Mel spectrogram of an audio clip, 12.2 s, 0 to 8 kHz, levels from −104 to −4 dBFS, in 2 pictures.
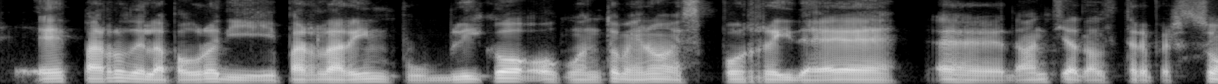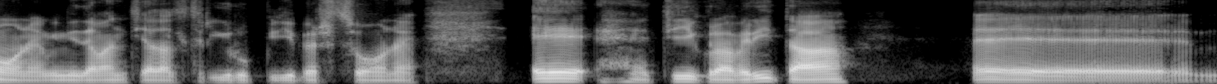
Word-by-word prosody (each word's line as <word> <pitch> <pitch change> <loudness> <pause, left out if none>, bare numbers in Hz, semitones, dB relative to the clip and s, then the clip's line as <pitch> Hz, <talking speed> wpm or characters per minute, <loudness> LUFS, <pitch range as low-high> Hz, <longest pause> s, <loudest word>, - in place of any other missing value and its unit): e 105 +1 0
parlo 100 +4 +2
della 95 -6 +3
paura 85 +5 +1
di 80 -3 -4
parlare 85 0 +3
in 95 -1 -2
pubblico 75 +7 -2
o 105 -4 +3
quantomeno 85 +2 -1
esporre 90 +1 -3
idee, 85 -1 +2 0.2
ehm, 80 -4 -1
davanti 80 +4 -4
ad - - +1
altre 75 0 -4
persone, 75 -3 -2
quindi 80 +1 -3
davanti 80 0 -2
ad - - +1
altri - - -7
gruppi 80 -1 -8
di 80 - -4
persone. 75 -2 -5 0.5
E, 105 0 +5 0.2
eh, 85 - -7
ti 100 - -6
dico 100 - 0
la 85 -1 +5
verità, 90 -1 +4 0.6
ehm, 455 - 0
85 Hz, 155 wpm, -24 LUFS, 80-95 Hz, 0.6 s, E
